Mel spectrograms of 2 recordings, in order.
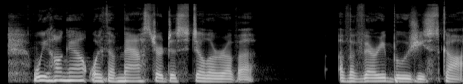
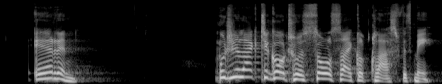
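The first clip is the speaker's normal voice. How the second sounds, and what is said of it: Put-on Irish-sounding accent. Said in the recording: “if you have a Scottish accent... That's not Scottish. That is not remotely... I think that's Irish.”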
